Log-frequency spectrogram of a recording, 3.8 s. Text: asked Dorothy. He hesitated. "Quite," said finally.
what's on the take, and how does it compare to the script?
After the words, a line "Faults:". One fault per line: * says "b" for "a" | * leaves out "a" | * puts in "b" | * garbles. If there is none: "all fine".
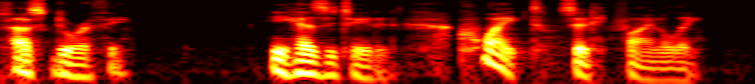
asked Dorothy. He hesitated. "Quite," said finally.
Faults:
all fine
